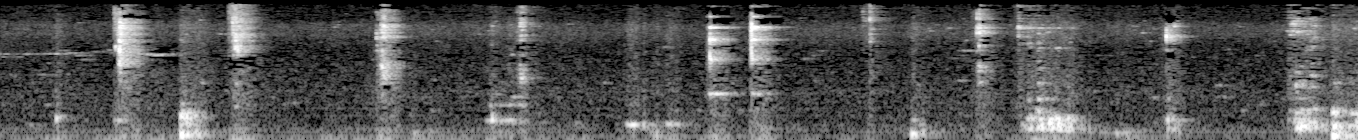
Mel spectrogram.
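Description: Close-up eating sounds: wet mouth clicks and lip smacks while chewing, coming irregularly about once or twice a second, with a couple of longer chewing patches near the end.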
